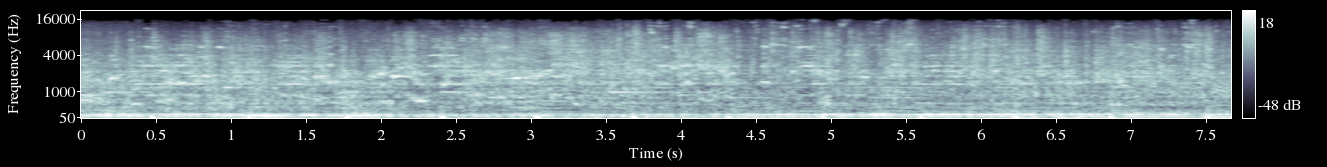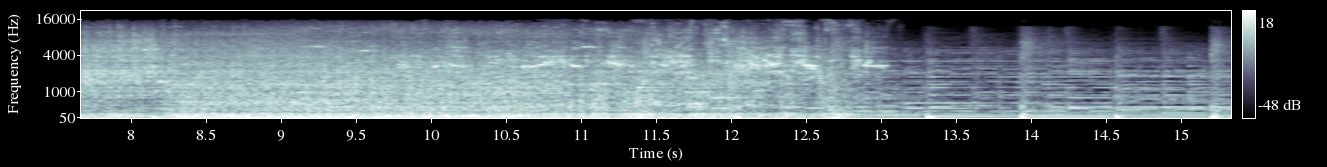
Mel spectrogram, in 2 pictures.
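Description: John Deere tractor engine running while it pulls a disc harrow and drag that clatter and rattle over rough ground. About a second before the end this gives way to fiddle-led bluegrass music.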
